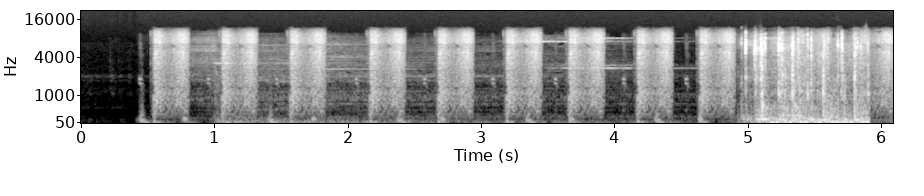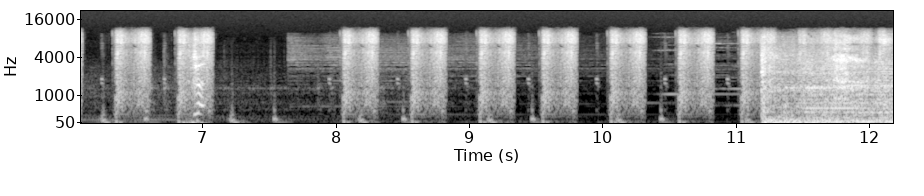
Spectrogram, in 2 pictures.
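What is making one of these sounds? Footsteps patter quickly and evenly across grass.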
